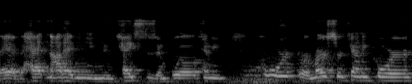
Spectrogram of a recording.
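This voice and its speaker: Noticeable background noise sits behind this man. His pitch varies in an ordinary way. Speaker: treatment program director. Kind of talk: public presentation. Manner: fast.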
